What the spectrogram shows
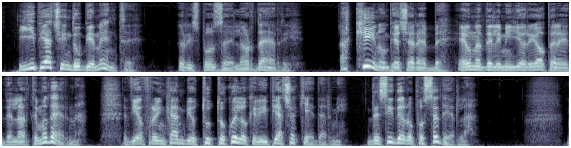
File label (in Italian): iRig per confronto U87ai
